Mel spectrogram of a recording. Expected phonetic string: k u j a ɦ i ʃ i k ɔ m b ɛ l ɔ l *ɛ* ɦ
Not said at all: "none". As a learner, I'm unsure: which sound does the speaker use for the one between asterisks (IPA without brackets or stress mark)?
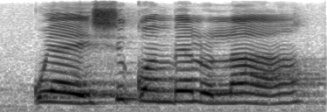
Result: a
